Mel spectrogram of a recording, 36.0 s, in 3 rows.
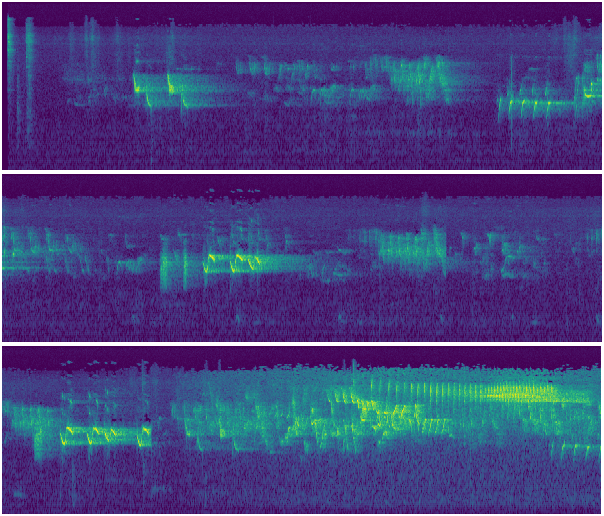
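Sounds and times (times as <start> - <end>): birds singing: 1.2 - 35.9.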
